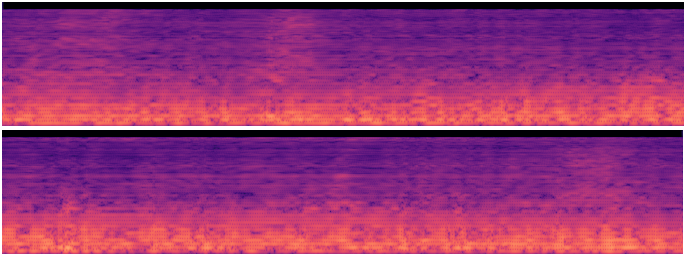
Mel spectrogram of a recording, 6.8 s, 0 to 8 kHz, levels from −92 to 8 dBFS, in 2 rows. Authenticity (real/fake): fake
